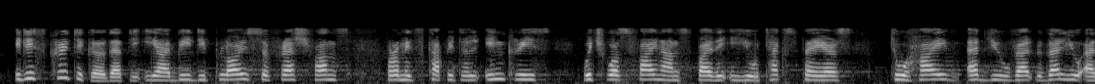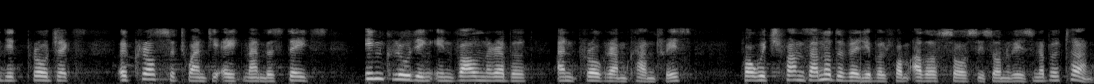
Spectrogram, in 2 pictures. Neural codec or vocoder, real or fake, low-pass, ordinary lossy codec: none; real; 5.4 kHz; Opus, 24 kbps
